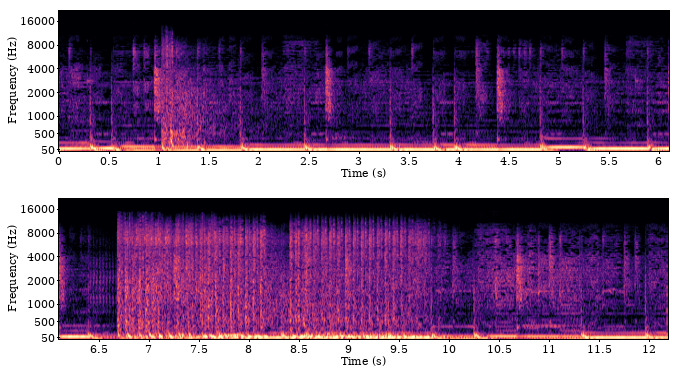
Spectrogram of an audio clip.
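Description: Dense bursts of rapid gunfire crackle over a heavy low rumble, with layered shots from several directions in a loud game soundtrack.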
